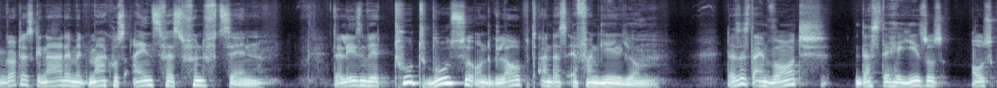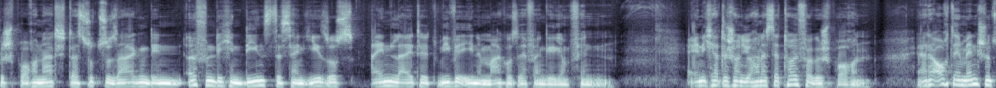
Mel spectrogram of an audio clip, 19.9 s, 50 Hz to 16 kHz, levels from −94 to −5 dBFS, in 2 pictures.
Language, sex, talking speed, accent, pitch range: German, male, 165 wpm, German, 115-160 Hz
